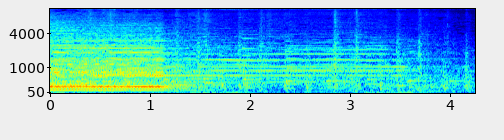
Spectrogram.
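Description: Electric commuter train pulling into the platform, under a loud held chord of several steady tones. The lower notes drop out about a second in, and the upper ones fade away over the next few seconds.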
